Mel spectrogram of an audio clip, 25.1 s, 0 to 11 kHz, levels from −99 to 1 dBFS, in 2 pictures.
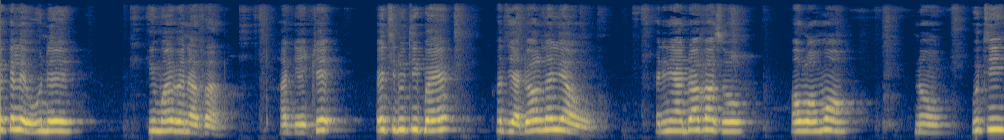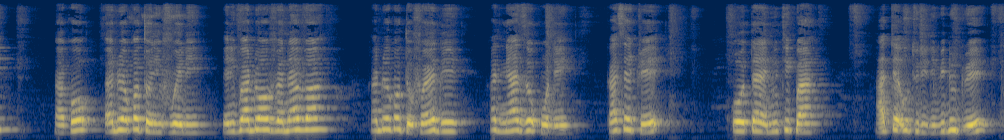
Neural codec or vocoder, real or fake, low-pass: none; real; 9.9 kHz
